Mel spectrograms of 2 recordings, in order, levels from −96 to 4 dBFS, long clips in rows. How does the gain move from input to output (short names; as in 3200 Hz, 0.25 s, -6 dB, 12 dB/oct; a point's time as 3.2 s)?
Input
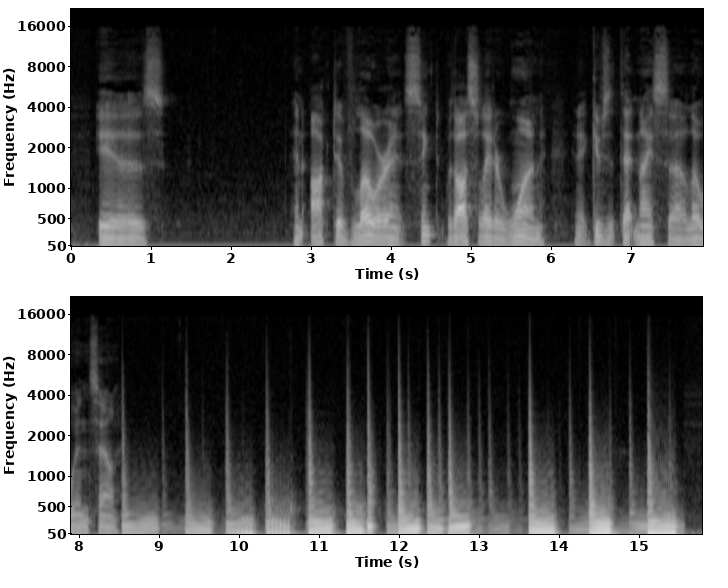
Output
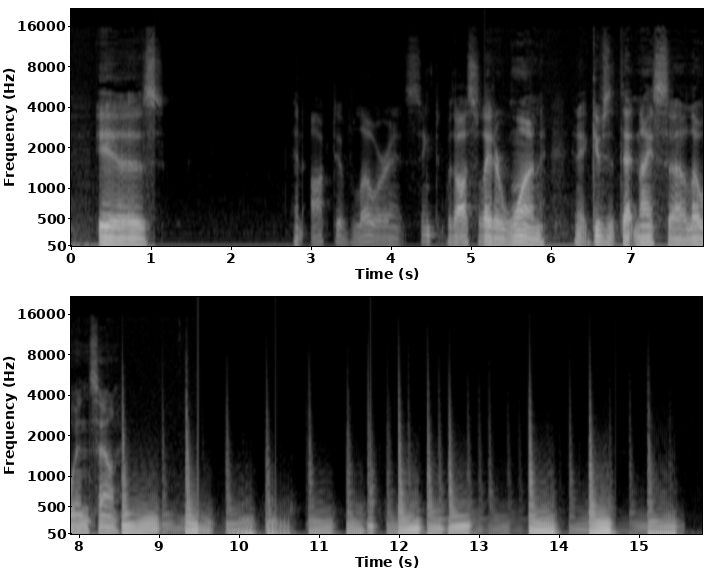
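+0.5 dB
from 1.04 s -12 dB
from 2.83 s -19 dB
from 4.44 s -9 dB
from 5.16 s -1 dB
from 9.48 s -12.5 dB
from 10.45 s -19.5 dB
from 11.64 s -11 dB
from 14.7 s -17.5 dB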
